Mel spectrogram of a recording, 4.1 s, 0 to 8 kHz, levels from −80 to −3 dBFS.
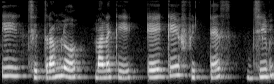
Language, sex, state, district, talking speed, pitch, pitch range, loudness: Telugu, female, Andhra Pradesh, Anantapur, 100 wpm, 260 Hz, 245-280 Hz, -18 LUFS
